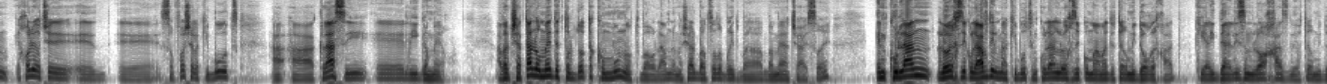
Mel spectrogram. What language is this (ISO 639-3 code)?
heb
